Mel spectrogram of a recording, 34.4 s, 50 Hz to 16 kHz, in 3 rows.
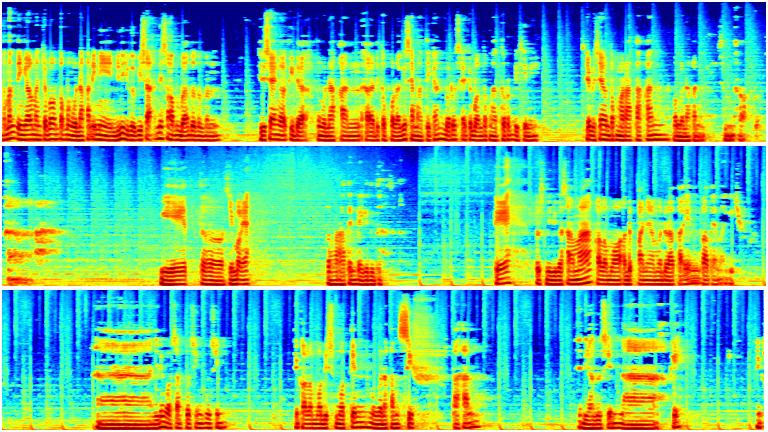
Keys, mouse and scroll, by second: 1.6 click, 5.4 click, 6.4 middle click, 7.8 click, 14.6 middle click, 16.4 middle click, 17.3-18.6 drag, 18.6 middle click, 19.8 middle click, 20.9-21.5 scroll down 1, 21.5-22.8 drag, 28.0 click, 28.0 scroll up 2, 29.6 shift+click, 32.9 middle click, 34.0-34.3 shift+drag.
